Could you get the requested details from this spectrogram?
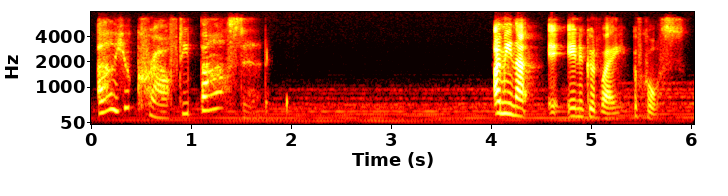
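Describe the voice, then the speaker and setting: A woman's voice: a little high, wildly swooping pitch, a little slow, pushed and bright, full character voice. A woman playing a blunt, awkward young adventurer who rambles and curses when embarrassed, in a tabletop game. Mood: flustered. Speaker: player. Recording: slightly muffled stream audio. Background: faint music.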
